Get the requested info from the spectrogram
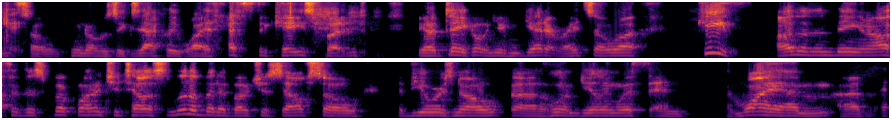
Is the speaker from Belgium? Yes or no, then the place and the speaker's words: no; Nova Scotia, Canada; accent: Nova Scotia; also born or lived in Ontario; I'm from Eastern Canada, but I, I, lived in Ontario for six years, which sort of smoothed out my, you know, uh, rough uh, Nova Scotia accent.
